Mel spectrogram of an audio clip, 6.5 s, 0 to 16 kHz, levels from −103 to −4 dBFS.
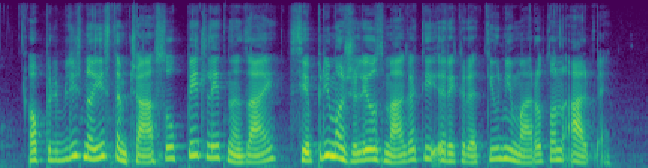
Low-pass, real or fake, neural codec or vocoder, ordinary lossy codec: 14.4 kHz; fake; vocoder, 44.1 kHz, 128 mel bands every 256 samples, BigVGAN v2; AAC, 96 kbps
